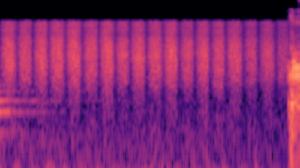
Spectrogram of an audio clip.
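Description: A rapid, even rasping, about ten strokes a second, that stops just before the end. At the very start the tail of a held brass note fades out.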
